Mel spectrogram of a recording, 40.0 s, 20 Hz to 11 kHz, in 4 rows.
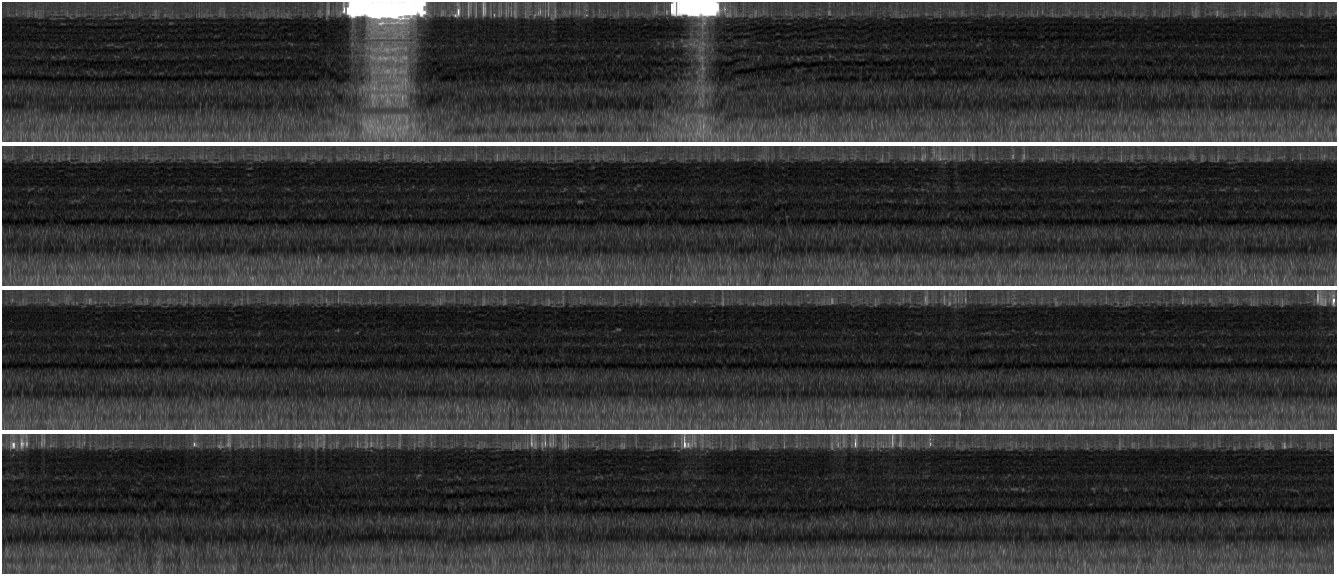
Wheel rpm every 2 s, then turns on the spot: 220, 110, 140, 210, 240, 230, 230, 230, 230, 230, 230, 230, 230, 230, 230, 220, 220, 220, 230, 230.
none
